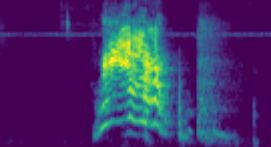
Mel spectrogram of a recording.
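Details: Angry cat confronting its partner: a strained, wavering yowl about half a second long, rich in harmonics, followed by a shorter rough burst. A steady high-pitched whine hums in the background.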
